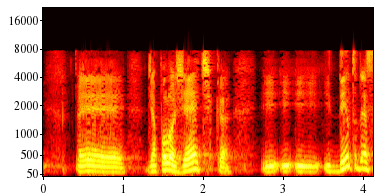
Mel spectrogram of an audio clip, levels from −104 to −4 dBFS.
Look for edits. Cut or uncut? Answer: uncut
